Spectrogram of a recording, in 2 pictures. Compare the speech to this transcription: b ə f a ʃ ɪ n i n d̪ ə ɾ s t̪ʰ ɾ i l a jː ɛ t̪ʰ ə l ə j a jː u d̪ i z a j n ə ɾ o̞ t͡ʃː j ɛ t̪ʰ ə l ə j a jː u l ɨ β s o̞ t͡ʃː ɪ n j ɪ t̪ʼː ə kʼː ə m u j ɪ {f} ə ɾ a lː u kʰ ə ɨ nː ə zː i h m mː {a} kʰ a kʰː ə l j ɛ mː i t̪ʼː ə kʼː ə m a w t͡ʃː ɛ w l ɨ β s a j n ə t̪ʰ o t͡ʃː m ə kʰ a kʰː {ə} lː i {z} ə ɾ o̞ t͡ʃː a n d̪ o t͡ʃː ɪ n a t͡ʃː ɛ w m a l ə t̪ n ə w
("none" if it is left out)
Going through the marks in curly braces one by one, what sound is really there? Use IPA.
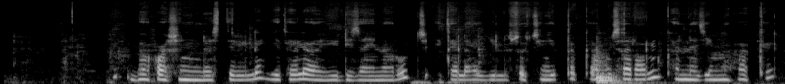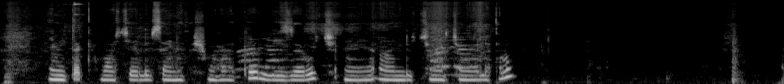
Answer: s, ə, ə, z

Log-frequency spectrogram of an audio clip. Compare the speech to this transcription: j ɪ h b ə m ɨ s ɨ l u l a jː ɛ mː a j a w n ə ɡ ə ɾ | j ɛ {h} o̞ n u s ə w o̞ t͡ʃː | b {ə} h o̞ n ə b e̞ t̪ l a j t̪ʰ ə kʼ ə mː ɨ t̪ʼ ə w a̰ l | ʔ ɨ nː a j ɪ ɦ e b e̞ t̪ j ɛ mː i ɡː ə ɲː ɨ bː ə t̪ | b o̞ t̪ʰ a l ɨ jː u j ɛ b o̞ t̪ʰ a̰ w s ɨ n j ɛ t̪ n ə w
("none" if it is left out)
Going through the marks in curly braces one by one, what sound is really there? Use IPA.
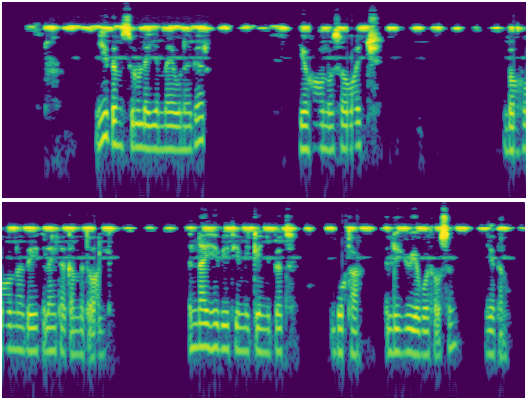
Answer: h, ə

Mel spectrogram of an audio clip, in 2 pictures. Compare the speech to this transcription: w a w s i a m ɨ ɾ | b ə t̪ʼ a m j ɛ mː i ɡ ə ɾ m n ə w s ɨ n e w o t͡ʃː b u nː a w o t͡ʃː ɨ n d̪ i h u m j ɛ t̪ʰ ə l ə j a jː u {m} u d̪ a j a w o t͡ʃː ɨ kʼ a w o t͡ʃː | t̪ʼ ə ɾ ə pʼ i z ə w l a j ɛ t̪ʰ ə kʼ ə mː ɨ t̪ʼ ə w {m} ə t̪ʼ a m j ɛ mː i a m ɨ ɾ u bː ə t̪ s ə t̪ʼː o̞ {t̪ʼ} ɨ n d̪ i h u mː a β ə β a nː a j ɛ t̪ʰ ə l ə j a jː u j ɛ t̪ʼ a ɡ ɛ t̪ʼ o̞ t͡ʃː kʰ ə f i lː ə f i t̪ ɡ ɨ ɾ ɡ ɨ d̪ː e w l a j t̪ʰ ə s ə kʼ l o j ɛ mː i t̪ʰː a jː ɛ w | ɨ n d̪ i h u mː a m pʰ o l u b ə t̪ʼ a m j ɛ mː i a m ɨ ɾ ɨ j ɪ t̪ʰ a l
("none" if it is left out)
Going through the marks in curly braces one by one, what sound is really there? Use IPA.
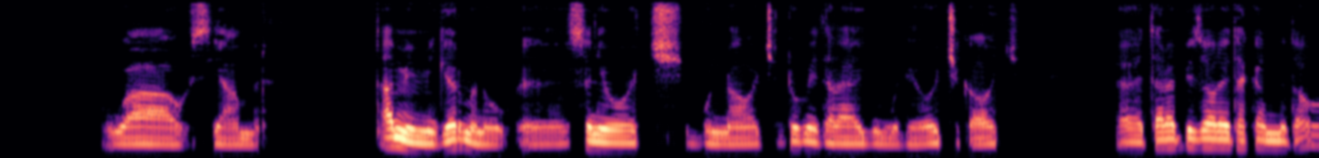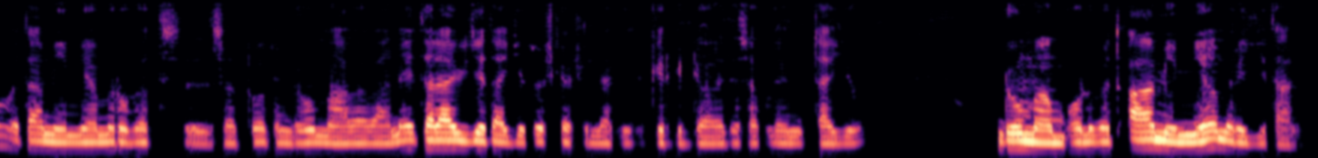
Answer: m, b, t̪

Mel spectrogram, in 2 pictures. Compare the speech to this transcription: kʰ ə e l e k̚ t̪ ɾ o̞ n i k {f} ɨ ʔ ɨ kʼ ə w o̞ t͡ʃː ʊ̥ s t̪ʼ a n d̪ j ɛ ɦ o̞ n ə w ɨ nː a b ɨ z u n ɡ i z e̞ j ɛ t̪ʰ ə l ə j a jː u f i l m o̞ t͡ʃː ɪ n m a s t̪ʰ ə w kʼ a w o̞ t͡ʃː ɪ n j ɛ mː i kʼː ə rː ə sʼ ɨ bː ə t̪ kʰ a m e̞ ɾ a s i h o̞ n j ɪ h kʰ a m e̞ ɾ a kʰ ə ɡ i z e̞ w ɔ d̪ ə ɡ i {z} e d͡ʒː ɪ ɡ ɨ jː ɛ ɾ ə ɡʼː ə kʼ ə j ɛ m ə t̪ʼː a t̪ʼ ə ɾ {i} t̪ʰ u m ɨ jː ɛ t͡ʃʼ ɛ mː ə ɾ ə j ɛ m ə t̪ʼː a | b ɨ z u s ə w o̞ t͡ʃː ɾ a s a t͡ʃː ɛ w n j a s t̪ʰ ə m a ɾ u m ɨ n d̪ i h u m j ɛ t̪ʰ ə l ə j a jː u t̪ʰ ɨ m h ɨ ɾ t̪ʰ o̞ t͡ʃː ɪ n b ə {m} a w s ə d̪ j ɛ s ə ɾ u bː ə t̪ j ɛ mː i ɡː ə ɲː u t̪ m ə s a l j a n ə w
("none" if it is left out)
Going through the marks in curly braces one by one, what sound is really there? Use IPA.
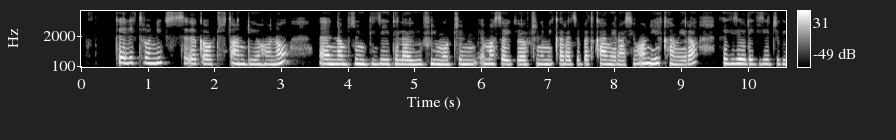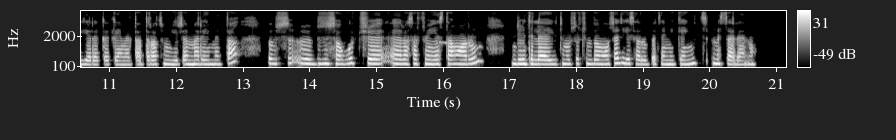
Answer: s, z, a, m

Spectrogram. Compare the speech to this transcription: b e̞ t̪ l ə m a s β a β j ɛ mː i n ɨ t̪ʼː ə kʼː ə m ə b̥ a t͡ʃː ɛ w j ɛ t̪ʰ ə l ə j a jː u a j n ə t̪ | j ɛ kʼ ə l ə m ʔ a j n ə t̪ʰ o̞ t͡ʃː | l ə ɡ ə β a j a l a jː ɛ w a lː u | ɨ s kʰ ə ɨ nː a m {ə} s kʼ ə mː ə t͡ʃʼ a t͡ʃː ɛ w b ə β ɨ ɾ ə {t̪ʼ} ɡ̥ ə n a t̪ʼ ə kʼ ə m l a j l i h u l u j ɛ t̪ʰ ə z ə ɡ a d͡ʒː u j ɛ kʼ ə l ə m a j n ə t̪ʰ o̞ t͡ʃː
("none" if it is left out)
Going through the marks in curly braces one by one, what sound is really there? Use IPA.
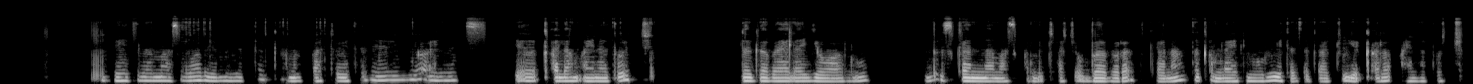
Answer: a, t̪

